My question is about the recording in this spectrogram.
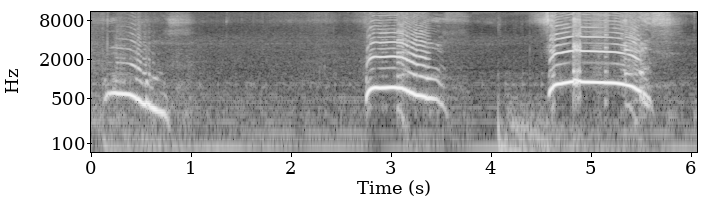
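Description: Three loud, high-pitched screams, each longer than the last. The first drops steeply in pitch, and the next two rise and then fall, over low background music.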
